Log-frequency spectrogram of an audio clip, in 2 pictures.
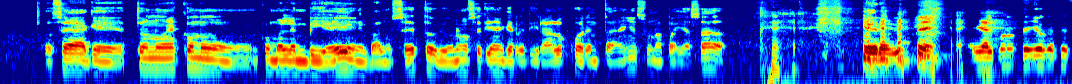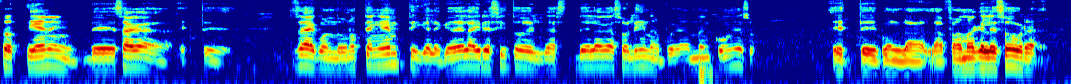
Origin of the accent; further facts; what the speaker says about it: Carolina, Puerto Rico; yo soy de Carolina, o sea, yo soy un caco más del corillo.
